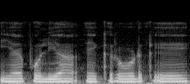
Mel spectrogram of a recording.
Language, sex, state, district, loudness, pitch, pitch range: Hindi, male, Uttar Pradesh, Jalaun, -15 LUFS, 130 Hz, 130-135 Hz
